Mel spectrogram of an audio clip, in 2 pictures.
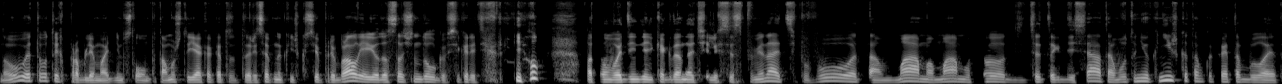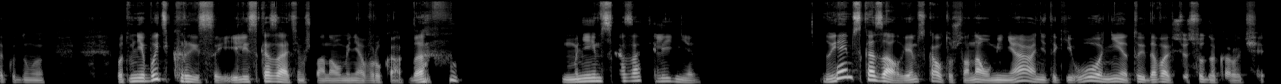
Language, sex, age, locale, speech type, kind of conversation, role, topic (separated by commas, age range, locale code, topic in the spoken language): Russian, male, 20-24, ru-RU, conversation, podcast, guest, Какие семейные рецепты ты бережно хранишь?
